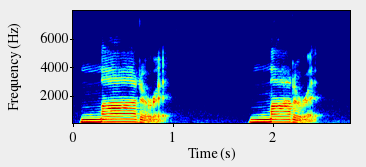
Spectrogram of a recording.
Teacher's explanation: that second and third syllable are going to be a lot quicker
